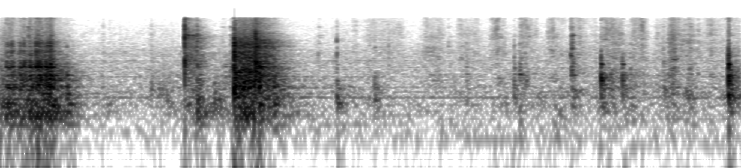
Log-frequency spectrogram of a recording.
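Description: Phillips screwdriver turning a screw loose on a small engine: a few short metal scrapes in the first two seconds, then faint small clicks as the driver turns.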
